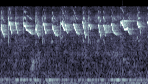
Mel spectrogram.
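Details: Caged white-eye in lively, rapid song used as a lure for other birds: high thin descending whistled notes repeated about every quarter second in a steady series, with a faint low hum underneath.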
